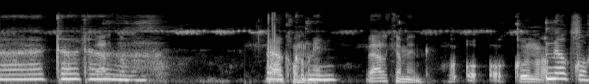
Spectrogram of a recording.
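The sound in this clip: Crickets chirp in a steady, high, continuous trill that runs through the whole clip, with louder intermittent sounds breaking in over it at moments.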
